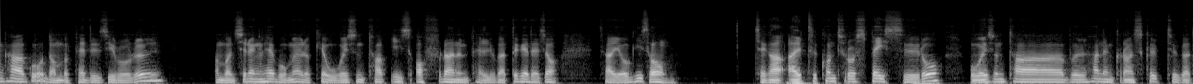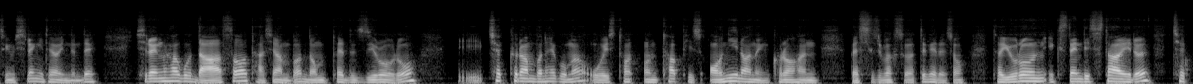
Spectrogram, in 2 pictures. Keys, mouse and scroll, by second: 0.6 KP_0, 4.0 click, 7.2 ctrl+alt+space, 10.9 click, 17.2 KP_0, 19.9 click.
